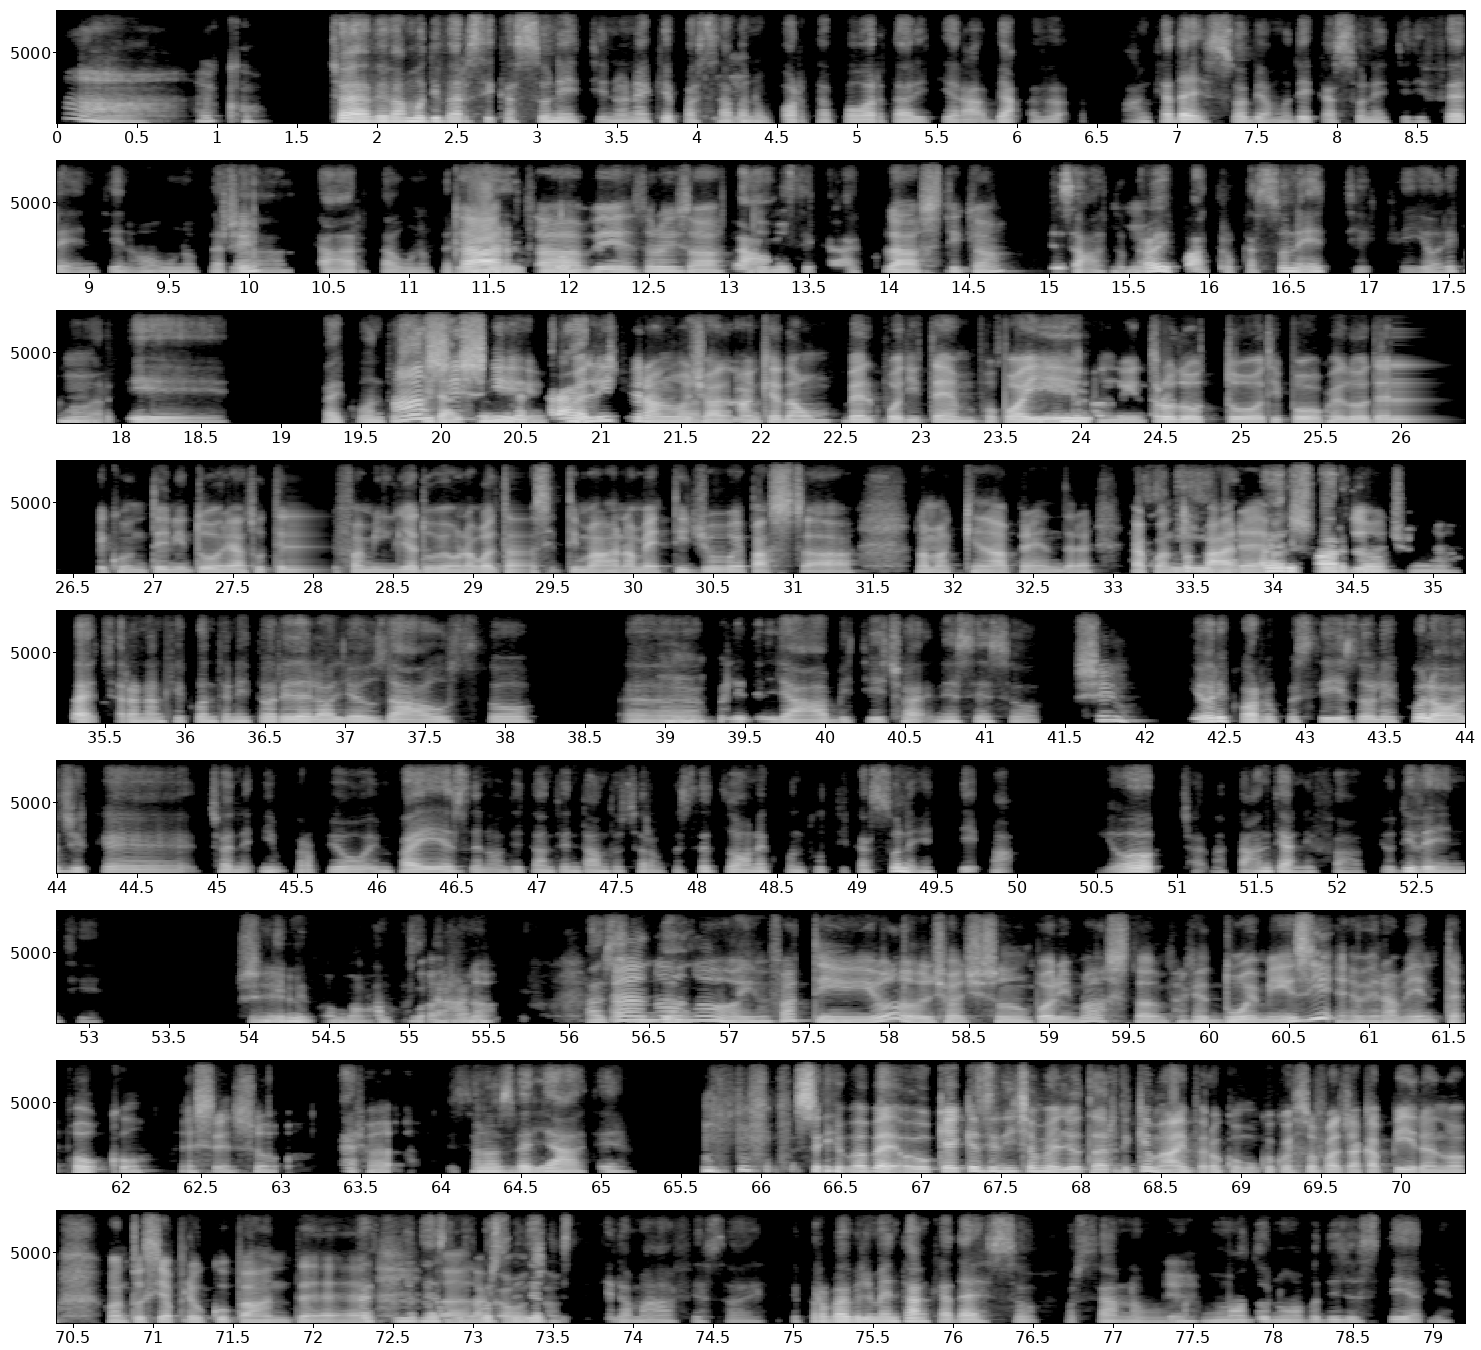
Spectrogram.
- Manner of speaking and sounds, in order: "Cioè" said as "ceh"; tapping; distorted speech; "esausto" said as "eusausto"; "cioè" said as "ceh"; "cioè" said as "ceh"; "proprio" said as "propio"; "cioè" said as "ceh"; "cioè" said as "ceh"; other background noise; chuckle
- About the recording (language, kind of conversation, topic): Italian, unstructured, Quali cambiamenti politici ti renderebbero felice?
